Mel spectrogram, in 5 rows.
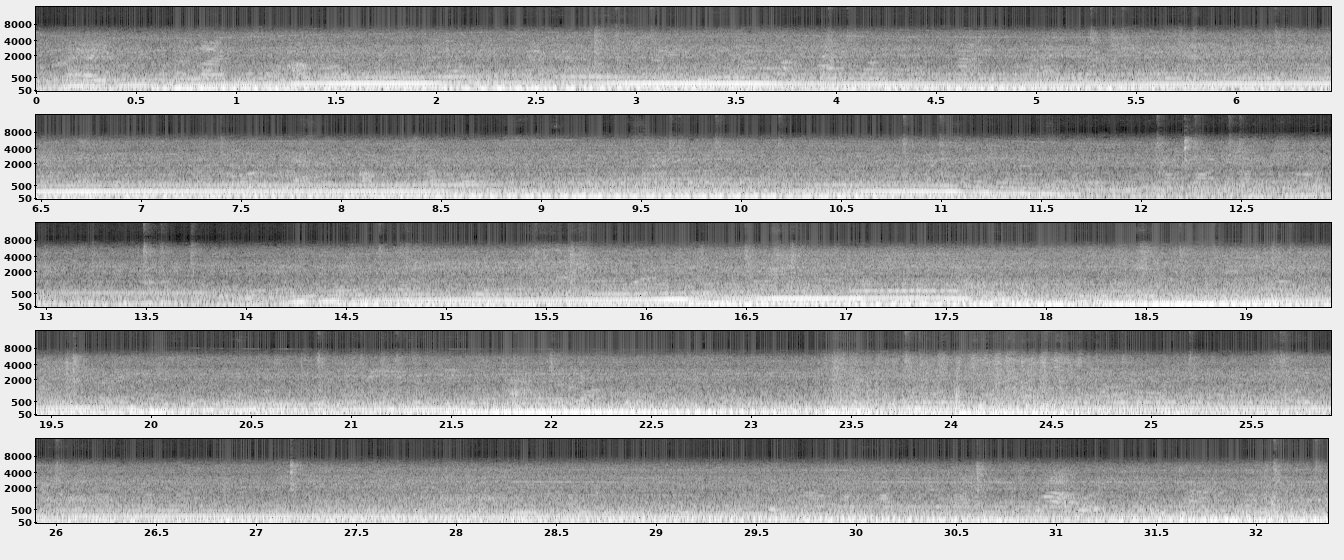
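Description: Alexander Dennis Enviro400 MMC double-decker bus engine and drivetrain heard from on board: a steady hum that climbs as the bus pulls away, holds, then falls away as it slows about twelve seconds in. It climbs again a couple of seconds later, with two sudden drops in pitch from gear changes, before settling into a steady cruise.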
